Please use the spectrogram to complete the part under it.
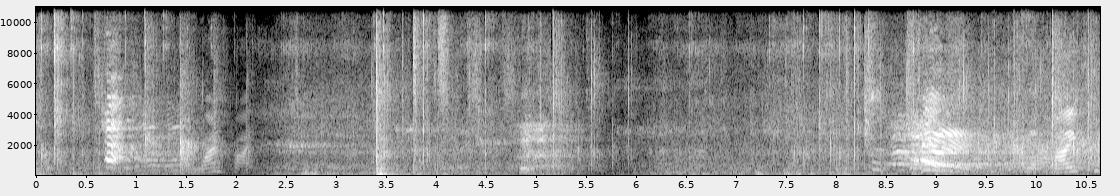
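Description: A table tennis ball clicks back and forth on paddles and a table in a large hall.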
